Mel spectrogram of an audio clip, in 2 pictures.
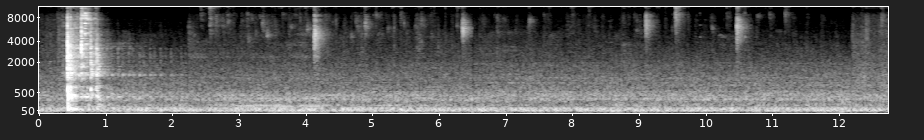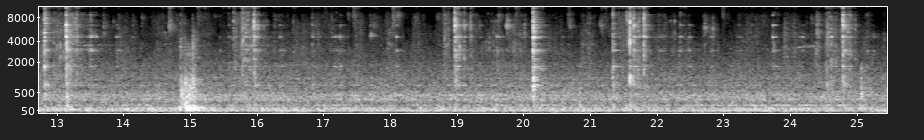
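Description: Spoon mixing kosambari salad of grated coconut, lemon, salt and pepper in a bowl, faint scattered clicks and scrapes over quiet room tone, with a brief louder clatter at the start.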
